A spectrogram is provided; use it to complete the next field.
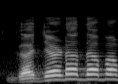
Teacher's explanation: ग ज ड द ब म्हणटना स्वर तंतू मागिरी लागी आयलें वाऱ्याक वाट उणी जाली तेदन वारें फोर्सार येतना एक नमुन्याचें कंपन जाता. अशी कंपनांनी घडची हें व्यंजनांक आमी घोश व्यंजन म्हणटा.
